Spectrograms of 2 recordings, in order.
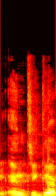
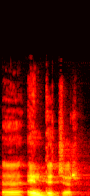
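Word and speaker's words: integer: لي رساله ان انا الان اوقات بقول عليها انتجر واوقات بقول عليها انتجر ايه الفرق او انهي الصح بص انا كنت طول عمري بقول انتجر عشان انا اتعلمت في مصر واللي علموني مصريين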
